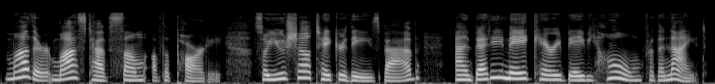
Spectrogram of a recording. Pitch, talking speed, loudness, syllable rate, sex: 220 Hz, 195 wpm, -18 LUFS, 4.6 syllables/s, female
